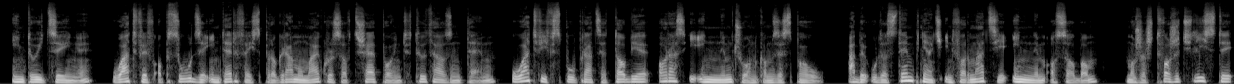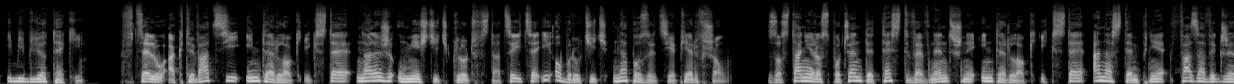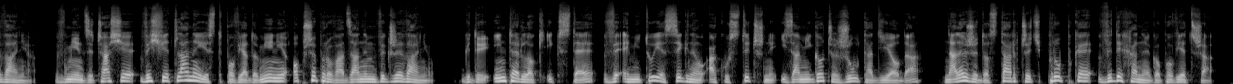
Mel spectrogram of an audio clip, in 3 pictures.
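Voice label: Polish, male, e-learning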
